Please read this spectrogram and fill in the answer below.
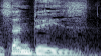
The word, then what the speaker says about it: Sundays: 但如果是 on Sundays 加了个 s，那个念成 z， on Sundays，那就是每逢礼拜天的意思。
